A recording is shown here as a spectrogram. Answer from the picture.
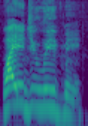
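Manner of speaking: loud, accusing put-on cry; mock angry son. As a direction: hurl it at the mother like a wounded son. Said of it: "he's not like".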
